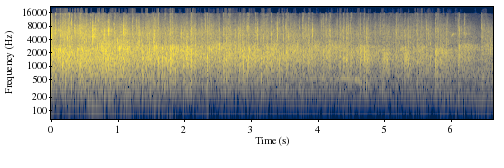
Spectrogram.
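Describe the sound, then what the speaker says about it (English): A school auditorium crowd applauds new National Honor Society inductees at Central High School, sustained dense clapping from many hands that stays strong and then gradually thins and softens. "Can we get another round of applause for our new inductees?"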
